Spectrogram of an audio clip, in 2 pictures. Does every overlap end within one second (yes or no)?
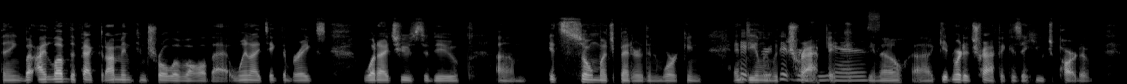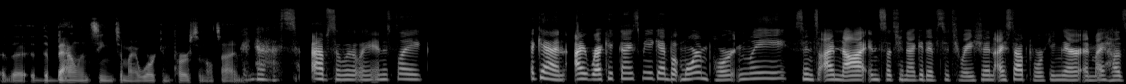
no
